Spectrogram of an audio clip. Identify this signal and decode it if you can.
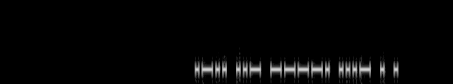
Morse code, heard as a keyed tone, about 34 wpm, 700 Hz. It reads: LU9VEE
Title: DXCC-100 Call Signs - 6 Characters - 35wpm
